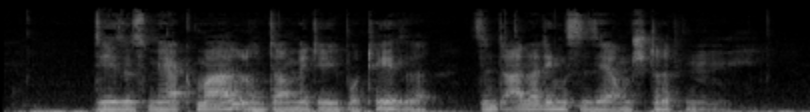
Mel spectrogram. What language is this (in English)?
German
